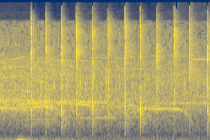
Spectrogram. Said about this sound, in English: Okay, we're gonna do applause again.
